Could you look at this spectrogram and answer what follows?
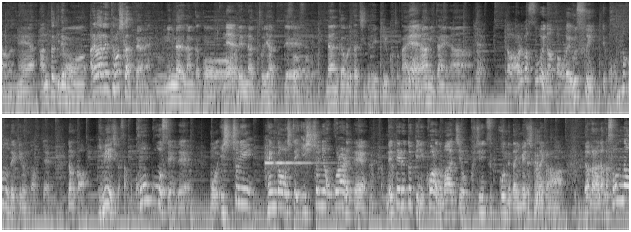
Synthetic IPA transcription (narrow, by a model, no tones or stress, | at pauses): aneanot̪o̞kʲid̪e̞mo̞aɾe̞βaːɾed̪e̞t̪ano̞ɕi̥kat̪ːajo̰nḛ | mʲĩnːad̪e̞nãŋkako̞ːneɾẽ̞nɾakɯ̟̥t̪o̞ɾʲihat̪ːe̞osoː | nãŋkao̞ɾe̞t̪at͡ɕid̪e̞d̪e̞kʲiɾɯ̟ko̞t̪o̞naieanamʲit̪ainane | d̪akɾaːɾe̞βasɨɡo̞inãŋkao̞ɾe̞ɯ̟sɨit̪ːe̞kʰõ̞nːako̞t̪od̪e̞kʲiɾɯ̟̃nd̪at̪ːe̞̰ | nãŋka̰ | ime̞ːʑiɡasa̰moːkʰo̞ːko̞ːse̞ːd̪e̞ | mo̞ːiɕːo̞ɲ̟i | hẽ̞ŋɡao̞ɕi̥t̪e̞ʔiɕːo̞ɲ̟io̞ko̞ɾaɾe̞t̪e̞ne̞t̪e̞ɾɯ̟t̪o̞kʲiɲ̟iko̞aɾano̞maːt͡ɕio̞kɯ̟̥t͡ɕiɲ̟it͡sɨ̥kːond̪e̞t̪aime̞ːd͡ʑiɕi̥kanaikaɾa | d̪akaɾanãŋkasõ̞nːa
